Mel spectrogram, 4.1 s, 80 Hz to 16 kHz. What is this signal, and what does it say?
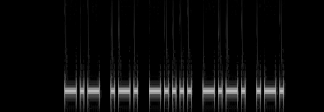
Morse code, heard as a keyed tone, about 25 wpm, 700 Hz. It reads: KR6CR
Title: USA Call Signs - 5 Characters - Repeated 3x - 25wpm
